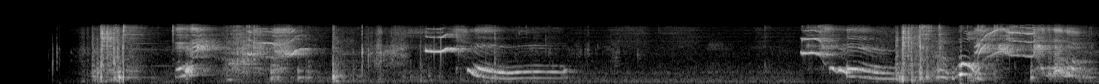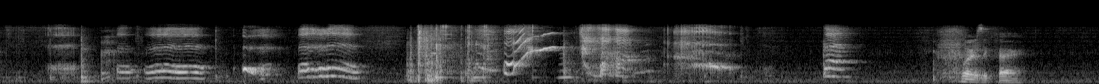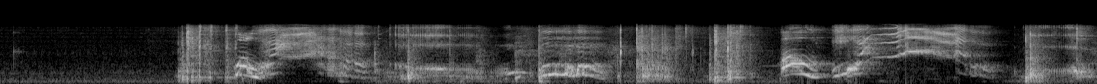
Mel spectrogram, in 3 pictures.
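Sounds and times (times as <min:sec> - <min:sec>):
baby giggling and laughing: 0:01.8 - 0:03.2, 0:08.1 - 0:09.0, 0:15.8 - 0:18.4, 0:24.6 - 0:28.1.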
